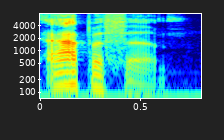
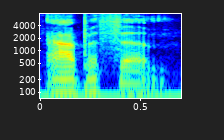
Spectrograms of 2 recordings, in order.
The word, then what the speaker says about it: apothem: The new part, and this is the important part, it's the apothem, okay, or apothem. It depends on how your teacher pronounced it. Mine pronounced it apothem.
